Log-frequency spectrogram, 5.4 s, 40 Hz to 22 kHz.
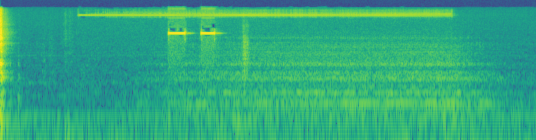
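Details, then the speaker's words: Power supply from an ABIT AX8 vintage PC, run on a power supply tester: two quick high beeps, then the faint fan hiss dies a few seconds later; the supply shuts down instead of running constantly and is faulty. "oh yeah stopped right away there's something wrong with this power supply it was supposed to be working constantly so we can say it's faulty that's for sure"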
